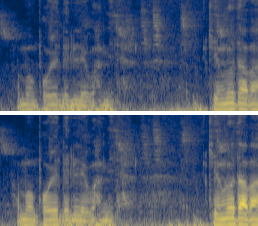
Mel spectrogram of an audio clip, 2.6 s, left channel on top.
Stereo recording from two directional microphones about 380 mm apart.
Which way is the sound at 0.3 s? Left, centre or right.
Centre.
